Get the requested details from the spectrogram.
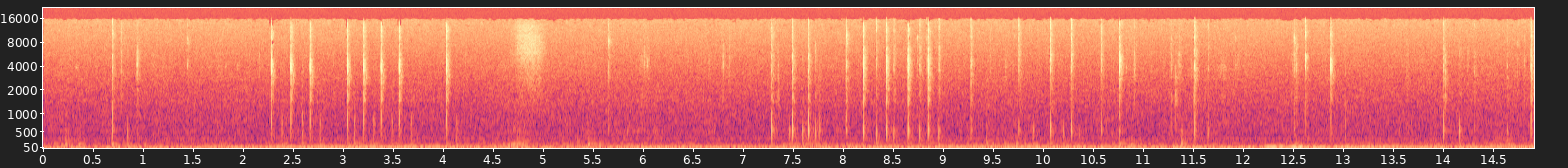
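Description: A white plastic flip phone is held in both hands while thumbs press its number keys in a rhythm. The result is quiet, sharp, short plastic clicks in quick bursts with bright high-end ticks, over a steady low hum.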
